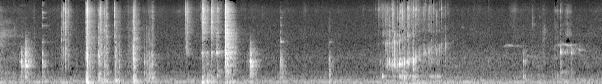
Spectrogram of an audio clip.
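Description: Clicks and knocks of a plastic personal blender bottle being opened and handled on a countertop, then a thick green parsley smoothie poured from the bottle into a glass for about a second and a half past the middle.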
